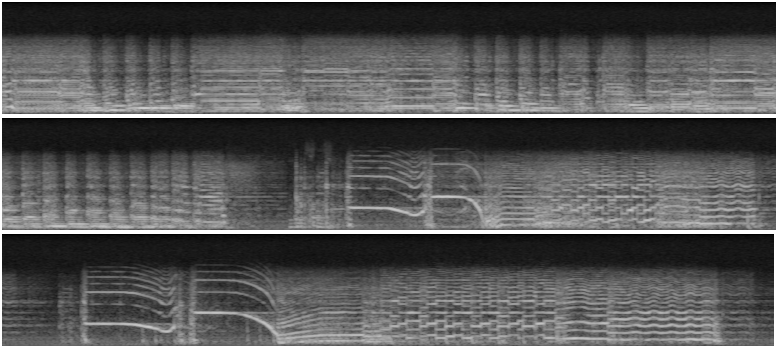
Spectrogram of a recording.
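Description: Electric guitar played through a flanger, with distorted riffing that gives way to sweeping, swooshing tones across several bursts, loud and continuous with no talk.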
